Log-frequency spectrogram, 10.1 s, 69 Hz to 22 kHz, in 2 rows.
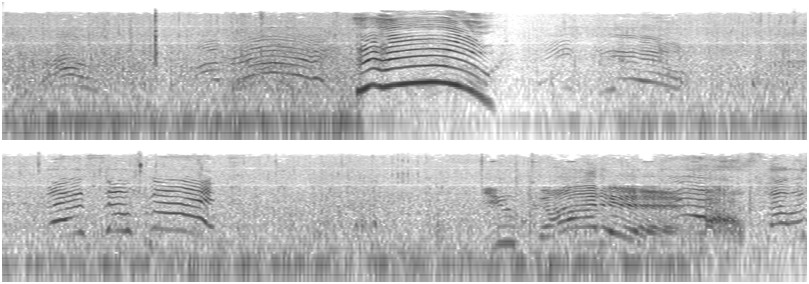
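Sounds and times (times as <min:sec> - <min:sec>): motorboat engine idling: 0:00.0 - 0:10.0.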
